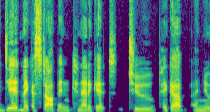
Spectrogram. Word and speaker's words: Connecticut: Um, they did make a stop in Connecticut to pick up a new assistant engineer. Do you ever say Connecticut when you're trying to spell it? Because there's like a C right there. Connect.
